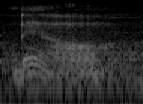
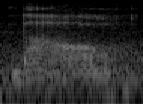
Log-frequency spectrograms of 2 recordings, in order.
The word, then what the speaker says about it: Baal: There are two different ways of saying it. Either bell or bow.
